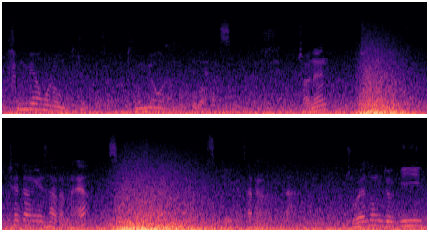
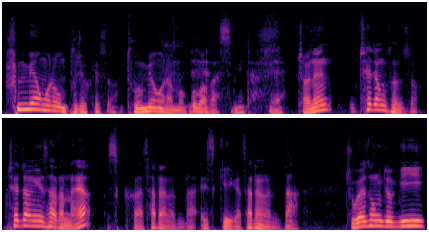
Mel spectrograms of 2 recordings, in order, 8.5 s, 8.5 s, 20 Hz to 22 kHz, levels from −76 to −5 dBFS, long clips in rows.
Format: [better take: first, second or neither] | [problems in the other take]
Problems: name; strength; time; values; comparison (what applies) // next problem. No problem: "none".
second | wind noise on the microphone; heavy; 4 dB above the speech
